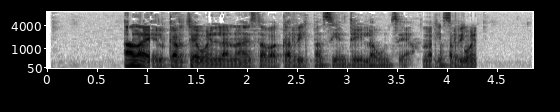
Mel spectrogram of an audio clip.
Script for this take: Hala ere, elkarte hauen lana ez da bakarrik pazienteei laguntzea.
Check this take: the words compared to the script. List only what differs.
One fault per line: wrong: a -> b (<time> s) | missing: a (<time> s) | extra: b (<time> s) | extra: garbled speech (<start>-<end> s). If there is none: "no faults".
missing: ere (0.9 s)
extra: garbled speech (3.7-4.3 s)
